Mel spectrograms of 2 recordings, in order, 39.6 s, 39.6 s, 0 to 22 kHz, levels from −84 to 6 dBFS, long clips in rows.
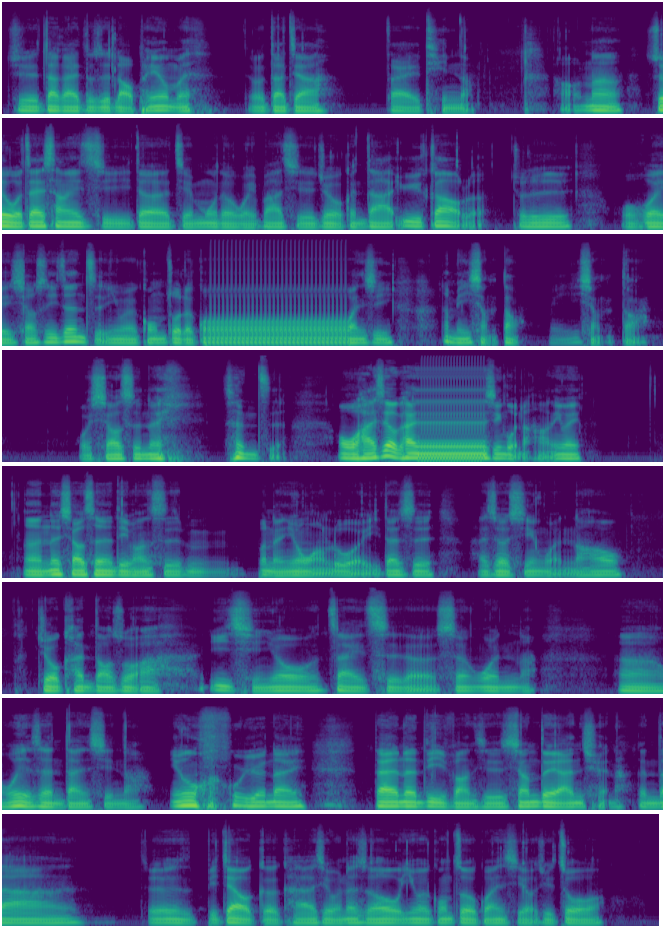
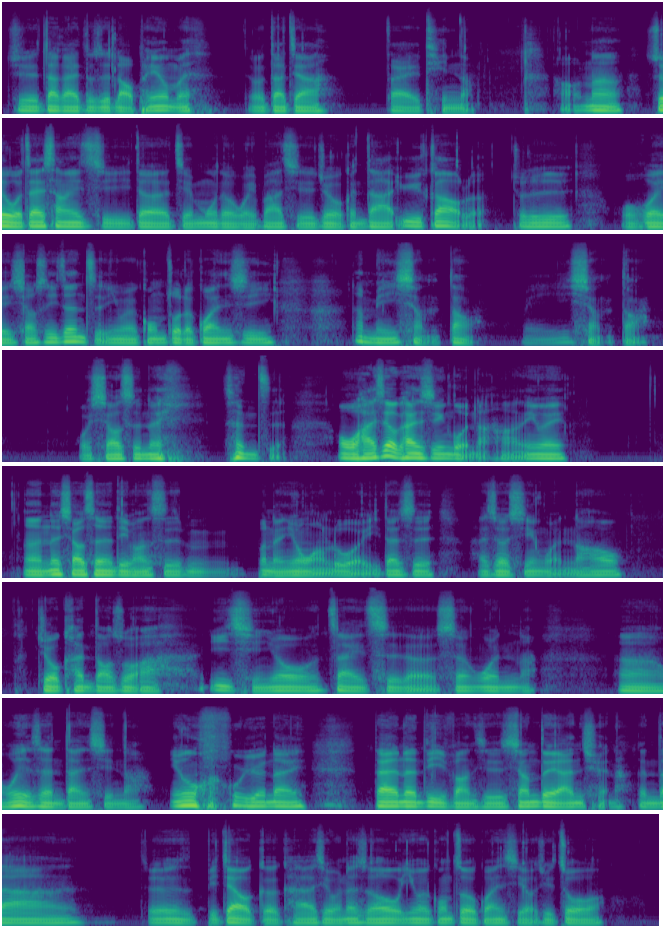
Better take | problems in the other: second | audio freezing; at 11 s for 1 s and at 18 s

